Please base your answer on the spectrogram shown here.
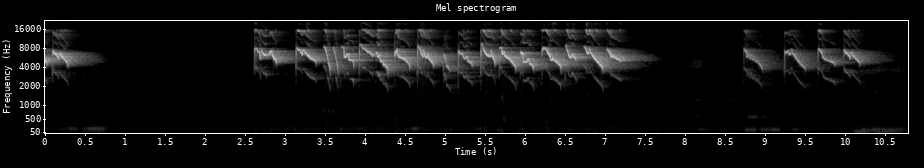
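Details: Oriental white-eye, Bustomi type, singing the wild-style rolling, shooting song meant to provoke other white-eyes. A brief note opens. After a gap comes a long five-second stream of rapid, high, downslurred twitters, then a few more scattered bursts.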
